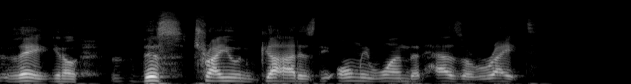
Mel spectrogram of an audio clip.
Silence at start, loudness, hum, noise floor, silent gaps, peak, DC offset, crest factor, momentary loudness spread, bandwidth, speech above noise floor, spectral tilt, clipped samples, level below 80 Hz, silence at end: 0 s; -24 LUFS; none; -80 dBFS; none; -4 dBFS; under 0.1%; 20 dB; 16 LU; 10.5 kHz; 57 dB; -5.5 dB/octave; under 0.1%; -62 dBFS; 1.2 s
